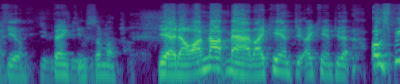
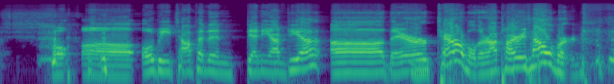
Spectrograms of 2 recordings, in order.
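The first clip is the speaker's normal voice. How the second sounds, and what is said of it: Imitates another person's voice. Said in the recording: “he's somehow become a mashy guy in the middle of this fucking impersonation.”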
